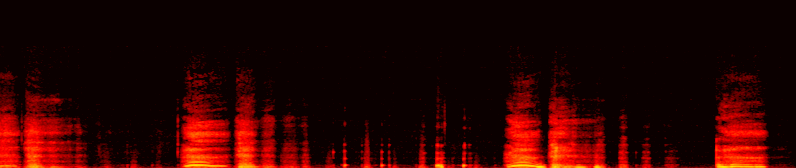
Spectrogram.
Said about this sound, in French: Il pleure, pleure.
